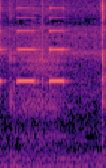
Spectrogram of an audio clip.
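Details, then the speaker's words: Wisconsin AENL engine ignition, points with replacement condenser swapped for new-old-stock: continuity tester beeps steadily where it shouldn't, so something in the ignition circuit grounds out, location unknown; ignition short to ground. "so something's grounding is what my issue is what in the system is causing a random ground out because I should be able to take that off and I shouldn't have any grouting"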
